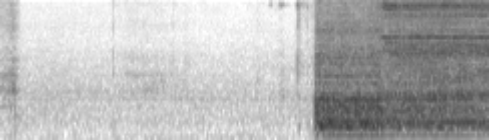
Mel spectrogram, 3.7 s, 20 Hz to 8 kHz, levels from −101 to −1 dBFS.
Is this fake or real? real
